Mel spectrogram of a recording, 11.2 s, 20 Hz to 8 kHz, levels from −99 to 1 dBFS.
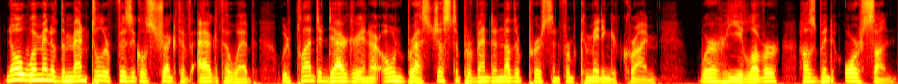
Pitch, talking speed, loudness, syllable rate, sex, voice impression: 130 Hz, 180 wpm, -19 LUFS, 5.2 syllables/s, male, masculine, very adult-like, slightly thick, sincere, slightly calm, friendly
